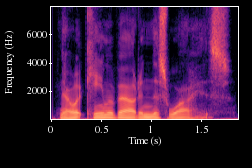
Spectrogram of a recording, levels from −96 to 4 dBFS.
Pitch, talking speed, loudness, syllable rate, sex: 100 Hz, 225 wpm, -17 LUFS, 4.8 syllables/s, male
